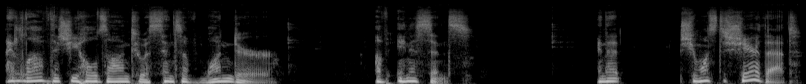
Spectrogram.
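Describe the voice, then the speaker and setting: Guy acting as protective boyfriend for asmr roleplay, really animated pitch, close dry recording, earnest and a bit sarcastic. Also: unhurried, long pauses, slightly rough, dry recording, full character voice. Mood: proud, tender. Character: devoted, protective boyfriend confronting his partner's family, adult man.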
